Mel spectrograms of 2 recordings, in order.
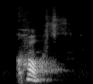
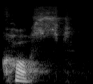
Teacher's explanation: It's the O sound, cost. You see my lips go round.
